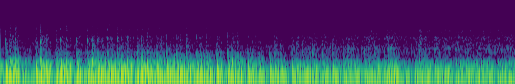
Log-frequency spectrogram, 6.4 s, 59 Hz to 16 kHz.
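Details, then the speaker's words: 2017 Harley-Davidson Ultra Limited 107 V-twin with a new Thundermax EFI and Bassani exhaust, just started after fuel pump work, still settling and warming: lumpy but even idle, about four pulses a second, tone changing as it warms, no knocks or misses; normal idle. "You'll notice as the temperature goes up, it starts acting a little bit better. hear the tone of the engine changing as it warms up"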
